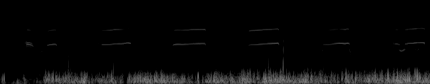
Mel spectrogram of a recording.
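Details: Ospreys at a nest in the Napiwodzko-Ramucka Forest, 16 August 2021, fighting over a fish that the female finally wins. Short shrill whistled notes, about two per second, over heavy low rumbling noise.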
